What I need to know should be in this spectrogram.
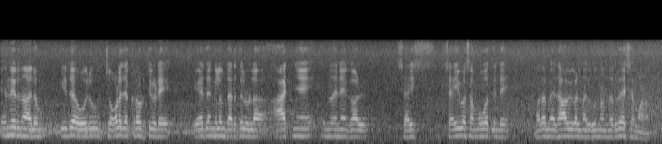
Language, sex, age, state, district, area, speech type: Malayalam, male, 45-60, Kerala, Alappuzha, urban, read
